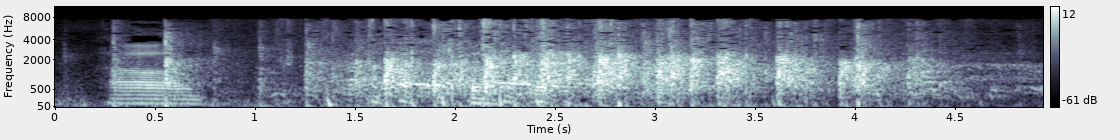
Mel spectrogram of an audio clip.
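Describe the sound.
An audience bursts into applause, a dense wash of many hands clapping steadily at a loud, even level for several seconds, with a brief pitched voice cutting in at the start.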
